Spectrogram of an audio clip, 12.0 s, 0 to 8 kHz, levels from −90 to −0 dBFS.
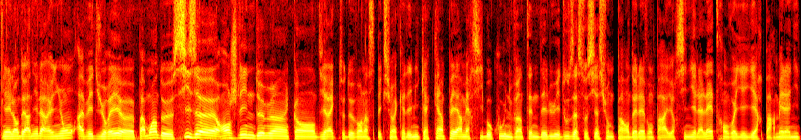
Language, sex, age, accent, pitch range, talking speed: French, male, 20-39, French, 105-135 Hz, 210 wpm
